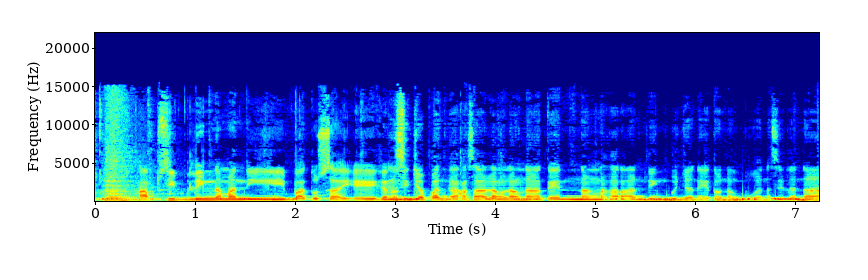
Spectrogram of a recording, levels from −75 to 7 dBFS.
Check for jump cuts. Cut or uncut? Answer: cut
